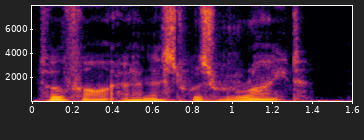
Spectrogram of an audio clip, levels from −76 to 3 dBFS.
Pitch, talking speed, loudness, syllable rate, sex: 100 Hz, 190 wpm, -16 LUFS, 4.7 syllables/s, male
